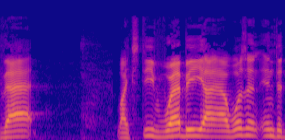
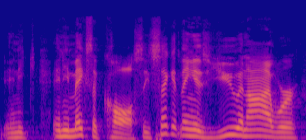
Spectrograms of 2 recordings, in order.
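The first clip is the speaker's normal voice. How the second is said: usual speaking voice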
